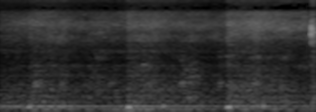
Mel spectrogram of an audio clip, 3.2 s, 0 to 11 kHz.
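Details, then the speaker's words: Simulated auscultation from a practice app: soft, muffled reduced-intensity heart sounds at about 60 beats a minute under a steady low hum. "nosotros podemos escuchar los sonidos normales del corazón [Música] también los sonidos del corazón de intensidad reducida"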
